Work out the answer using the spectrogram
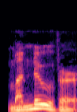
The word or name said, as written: manoeuvre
